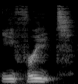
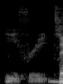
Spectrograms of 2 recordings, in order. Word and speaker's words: Efreet: Natives of the elemental plane of fire, Azers are master crafters, expert miners, and sworn foes of the Ifrit, which is spelled E-F-R-E-E-T, Ifrit.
